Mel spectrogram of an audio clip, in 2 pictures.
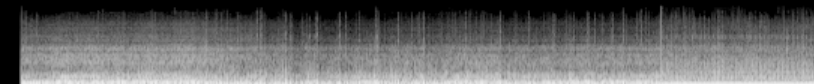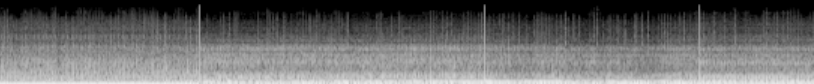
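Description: A small propeller plane's engine drones loudly and changes pitch as it manoeuvres.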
